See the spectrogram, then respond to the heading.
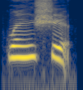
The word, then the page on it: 温室: wēn shì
